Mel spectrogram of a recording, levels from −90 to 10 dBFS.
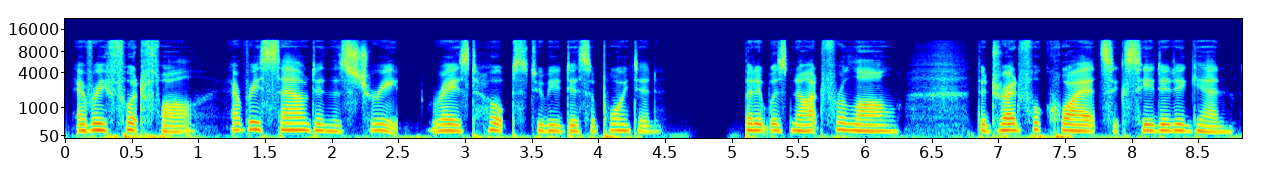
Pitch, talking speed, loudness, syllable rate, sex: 170 Hz, 155 wpm, -20 LUFS, 5.2 syllables/s, female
